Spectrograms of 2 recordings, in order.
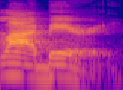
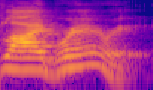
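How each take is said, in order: First: The word is said with a sound dropped. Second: The word is said with every sound in it. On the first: The speaker calls it wrong. "not library" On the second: The speaker calls it right. "Then you would know it's library"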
